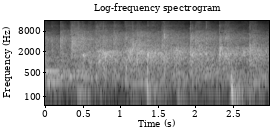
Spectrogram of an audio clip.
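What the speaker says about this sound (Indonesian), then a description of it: "tepuk tangan untuk Bung Parjo" An audience at a book discussion event claps for the best question, scattered, uneven hand claps of moderate loudness with irregular taps that continue through the moment.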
